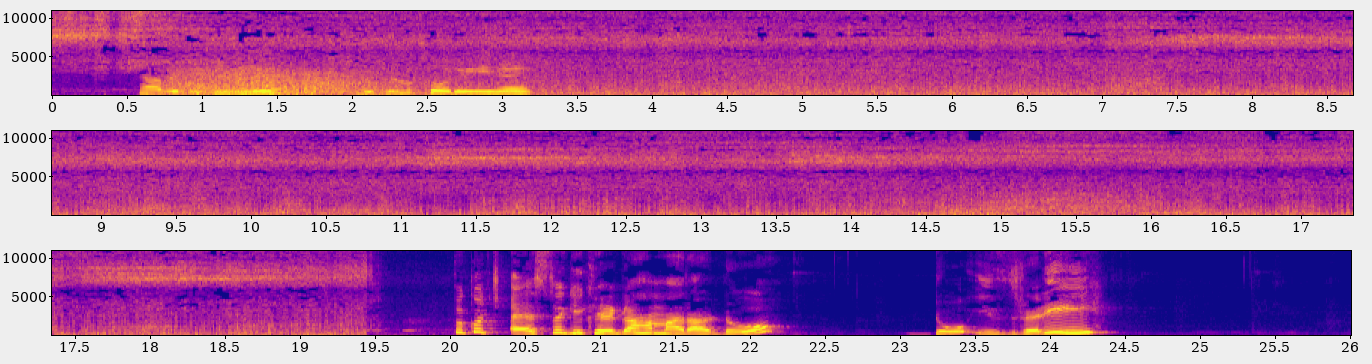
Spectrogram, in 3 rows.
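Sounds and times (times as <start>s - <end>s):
pressure cooker steam hiss: 0.0s - 19.5s.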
